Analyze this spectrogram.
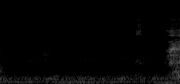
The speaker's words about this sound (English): Well, I've been holding in this cough.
